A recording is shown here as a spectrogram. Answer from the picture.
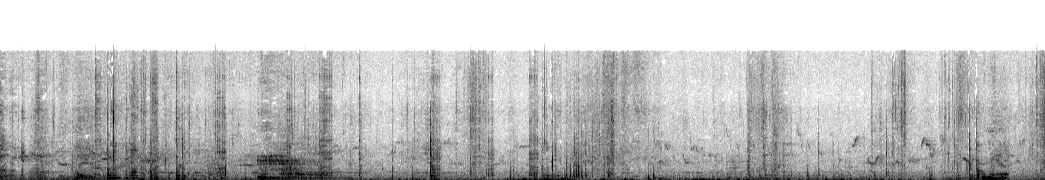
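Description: Scattered light clicks and knocks from a landing net and fishing tackle being handled while a hooked bream is landed.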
